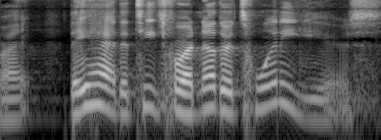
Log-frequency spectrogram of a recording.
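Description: This is a man speaking. His pitch is high. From rural South Carolina. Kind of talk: casual chat.

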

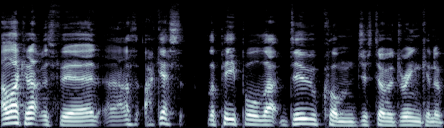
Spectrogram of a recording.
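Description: In a normal speaking voice, a man varies his pitch in an ordinary way. His pace is fairly quick. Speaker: racing podcast co-host. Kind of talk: casual banter podcast. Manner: chatty, informal.

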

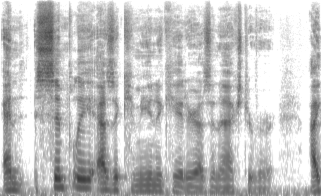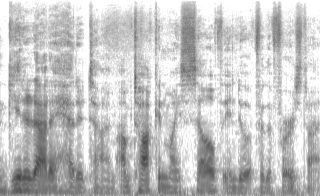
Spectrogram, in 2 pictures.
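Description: Delivered at a very fast pace, the speech has an animated tone, lively intonation and big swings in loudness. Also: man, fairly low pitch for a man. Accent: American. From West Texas. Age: 40s. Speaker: pastor. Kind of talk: casual interview. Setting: studio with cameras.

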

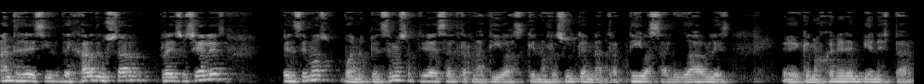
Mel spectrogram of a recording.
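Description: There is audible room echo around a man with a medium-pitched, somewhat breathy voice. His intonation is lively. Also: fairly quick pace. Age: 40s. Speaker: clinical psychologist. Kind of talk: interview. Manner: halting, with repetitions.

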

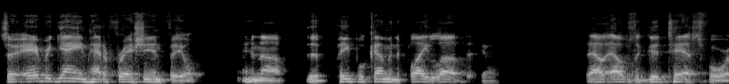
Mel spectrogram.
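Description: A man with a North Carolina accent, medium pitch, ordinary pitch variation and a moderate pace. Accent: US Southern (North Carolina). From North Carolina, Harnett County. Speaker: turf equipment dealer. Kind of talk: interview.

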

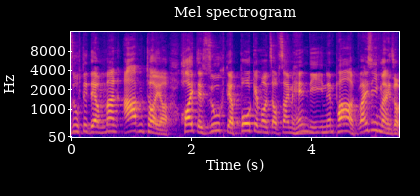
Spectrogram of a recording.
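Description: A man speaks with a high pitch and ordinary pitch variation. His tone is animated. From Croatian background. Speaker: pastor. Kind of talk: sermon.

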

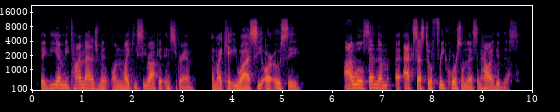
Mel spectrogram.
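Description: On a very clean recording with a silent background, a man speaks at a fairly quick pace in an energetic, somewhat breathy voice of medium pitch with ordinary pitch variation. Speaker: performance coach and motivational speaker. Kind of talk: interview.

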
